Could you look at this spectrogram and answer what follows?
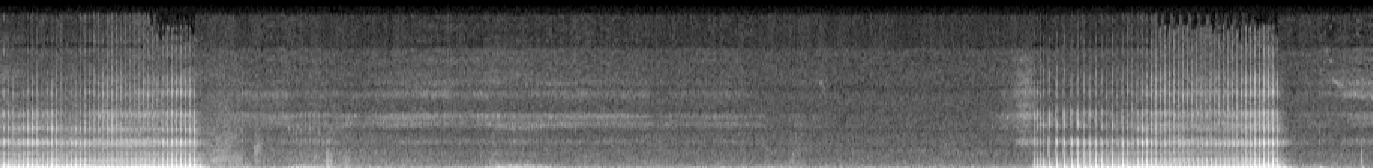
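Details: Snoring English Bulldog napping: two loud, low, rattling snores separated by a long quiet pause with soft breathing between them.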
